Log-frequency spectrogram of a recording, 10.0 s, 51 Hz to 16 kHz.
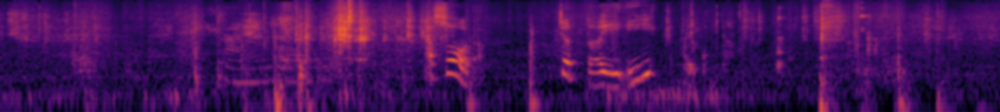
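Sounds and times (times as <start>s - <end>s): rustling and handling noises: 0.0s - 10.0s.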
